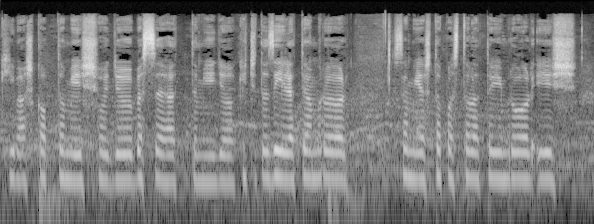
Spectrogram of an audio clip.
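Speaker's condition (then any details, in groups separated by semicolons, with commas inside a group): Deafness; hearing loss, competes in deaf sports, races started by start light not sound; tried signing with japanese sign-language users at the competition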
